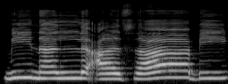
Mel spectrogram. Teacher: ذا پہ 2 کاؤنٹس کیونکہ الف مدہ ہے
